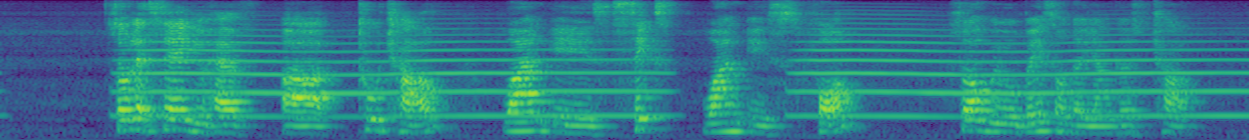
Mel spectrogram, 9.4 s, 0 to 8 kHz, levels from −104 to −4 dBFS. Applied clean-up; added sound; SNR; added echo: none; Trumpet; 8 dB; reverberation time 0.4 s.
